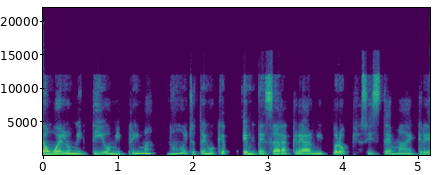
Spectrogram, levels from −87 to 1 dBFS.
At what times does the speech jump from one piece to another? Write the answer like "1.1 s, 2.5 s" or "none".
1.6 s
